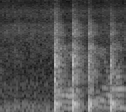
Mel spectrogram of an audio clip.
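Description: Paella with peas cooks in a pan as a utensil scrapes through it in five quick, evenly spaced strokes over a low sizzle.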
